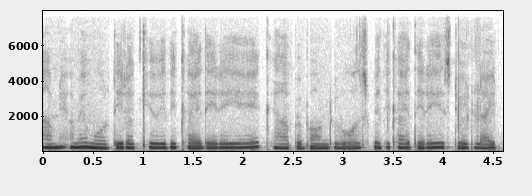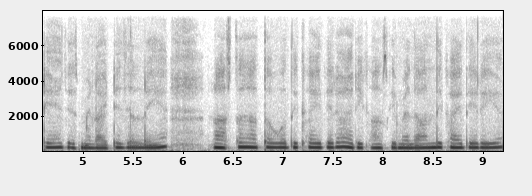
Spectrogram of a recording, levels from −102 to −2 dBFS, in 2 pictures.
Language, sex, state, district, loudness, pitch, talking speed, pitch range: Hindi, female, Chhattisgarh, Bilaspur, -31 LUFS, 225 Hz, 275 wpm, 220-235 Hz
